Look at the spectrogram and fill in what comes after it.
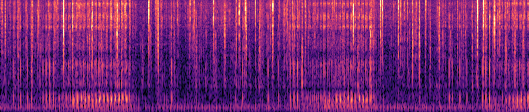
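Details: Cozy fireside cat purr: soft throaty rumbling that strengthens in three regular breaths, mixed with crisp crackles and pops from the burning fire.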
